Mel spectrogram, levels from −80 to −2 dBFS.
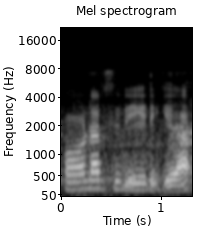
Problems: low volume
